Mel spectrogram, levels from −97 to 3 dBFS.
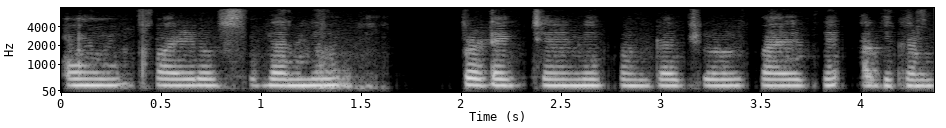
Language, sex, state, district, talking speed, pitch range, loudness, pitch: Telugu, female, Telangana, Karimnagar, 150 wpm, 225-235 Hz, -20 LUFS, 230 Hz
